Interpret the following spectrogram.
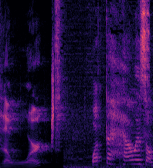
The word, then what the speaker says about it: Wort: This is The Wort on Govs Radio. It is the Wort. Not warts, not forts, not short.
